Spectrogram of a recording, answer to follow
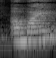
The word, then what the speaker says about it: amine: Pronunciation है, अमाइन भी बोला जाता है, अमीन भी बोला जाता है। ठीक है, तो आप कुछ भी बोल सकते हैं।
